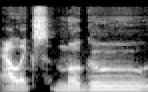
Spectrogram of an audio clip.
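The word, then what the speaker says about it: Alex McGough: and he does say, yeah, I pronounce his name Alex Magoo.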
